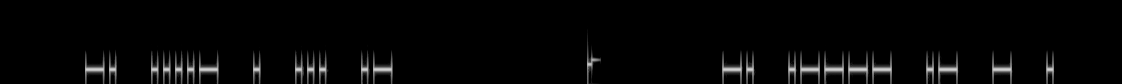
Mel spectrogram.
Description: Morse code, heard as a keyed tone, about 20 wpm, spaced as for 15 wpm, 700 Hz. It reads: N4ESA N1ATE
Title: 082 Lesson 14g - Number 2 - Call Signs 20wpm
